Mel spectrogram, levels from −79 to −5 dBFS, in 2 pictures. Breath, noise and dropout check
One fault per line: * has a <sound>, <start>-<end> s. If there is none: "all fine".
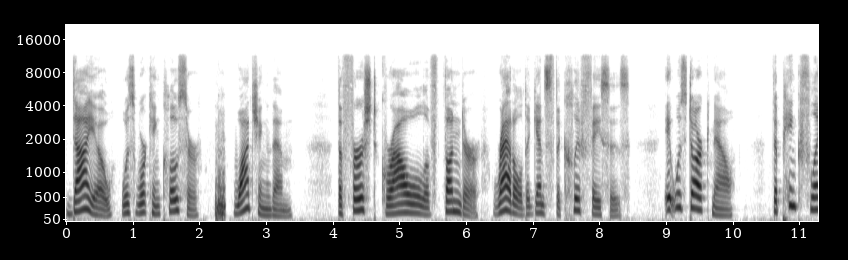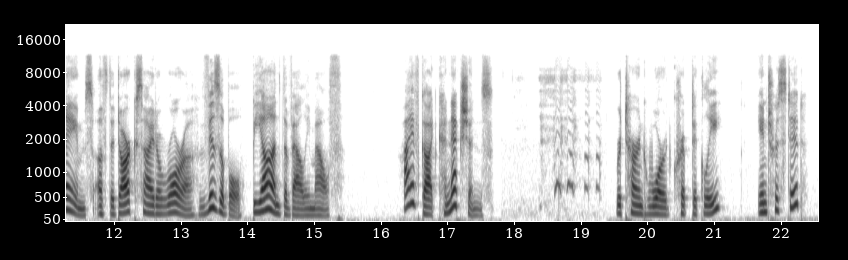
* has a laugh, 2.2-2.4 s
* has a laugh, 17.8-19.4 s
